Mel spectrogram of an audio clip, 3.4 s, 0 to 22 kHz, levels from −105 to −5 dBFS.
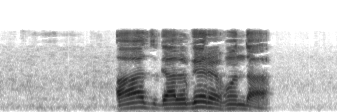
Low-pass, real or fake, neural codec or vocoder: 7.2 kHz; real; none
